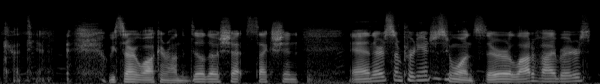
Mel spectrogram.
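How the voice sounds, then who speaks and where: This young man's voice is medium-pitched, smooth, bright, and forceful, and he talks fast and animatedly. He's the storyteller in a gaming video, casually rambling through a personal tale with crude amusement over faint background noise.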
